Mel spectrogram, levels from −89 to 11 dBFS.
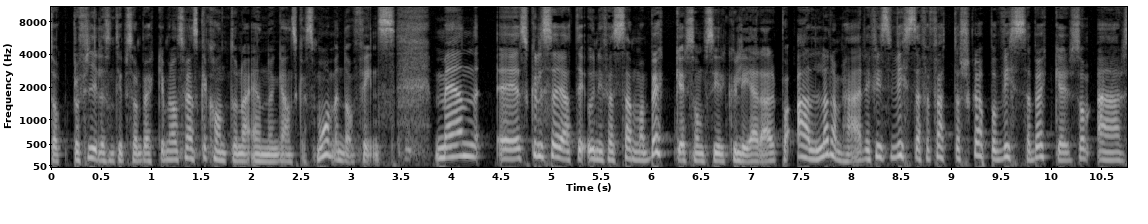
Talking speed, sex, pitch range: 240 wpm, female, 155-210 Hz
